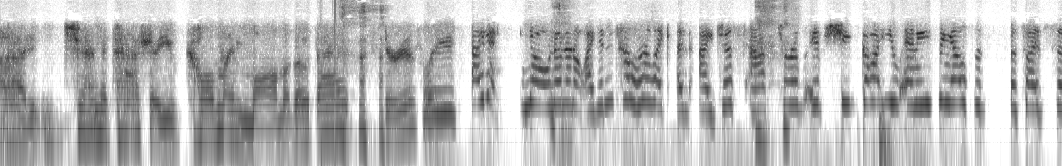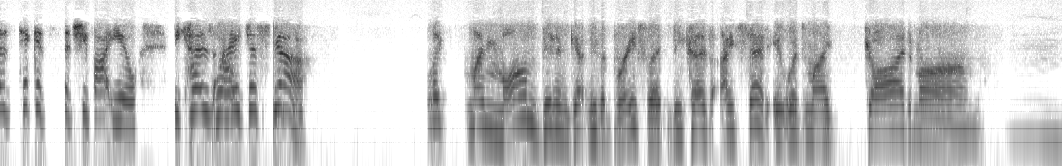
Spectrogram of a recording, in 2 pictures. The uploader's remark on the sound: We have a listener on the phone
